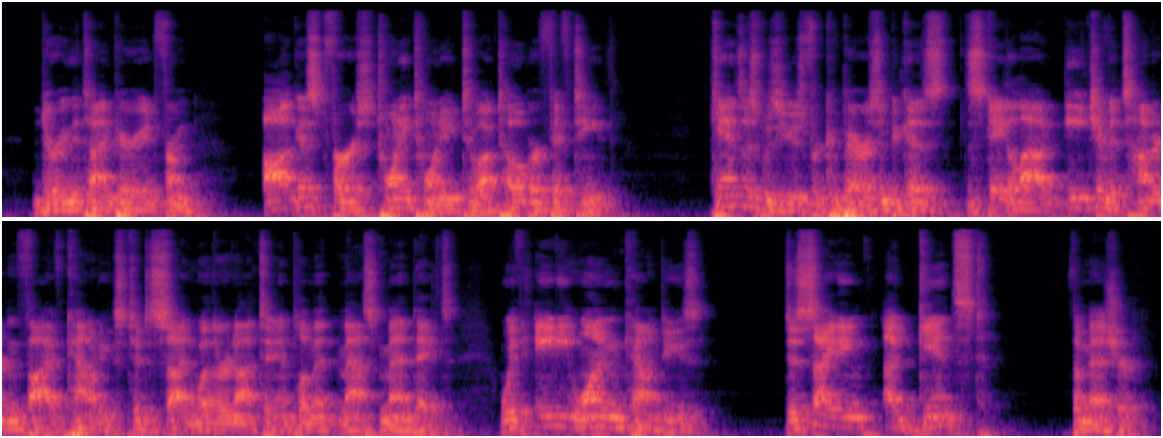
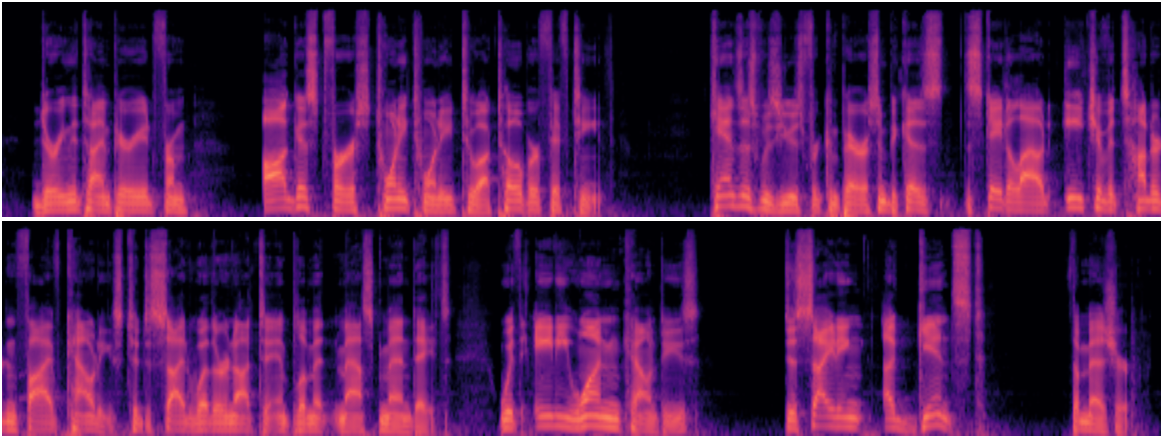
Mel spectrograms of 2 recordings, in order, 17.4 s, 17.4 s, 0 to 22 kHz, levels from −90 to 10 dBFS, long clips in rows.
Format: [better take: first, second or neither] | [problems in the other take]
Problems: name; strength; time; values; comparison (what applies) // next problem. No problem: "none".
second | off-mic speech; far // room echo; very slight; dies away in 0.3 s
